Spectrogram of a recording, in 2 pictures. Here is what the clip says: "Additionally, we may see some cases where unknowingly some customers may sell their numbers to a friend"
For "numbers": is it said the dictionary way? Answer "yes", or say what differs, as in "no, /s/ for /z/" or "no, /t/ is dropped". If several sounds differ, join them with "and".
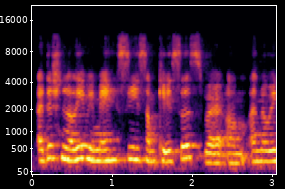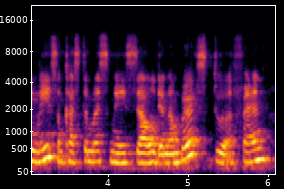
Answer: no, /s/ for /z/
